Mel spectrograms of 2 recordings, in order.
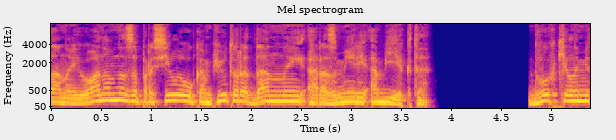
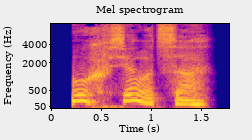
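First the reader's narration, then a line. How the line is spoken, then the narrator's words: Sigh. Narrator (Russian): вздохнула Светлана Ивановна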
